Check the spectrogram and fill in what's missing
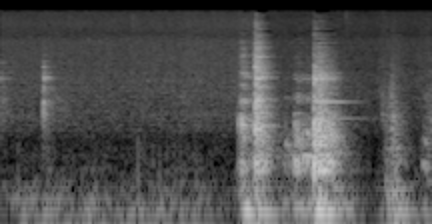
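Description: Chicken breast pieces are stirred in a pot, giving a faint clink early on and then a few louder scraping, clattering utensil strokes against the metal in quick succession.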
